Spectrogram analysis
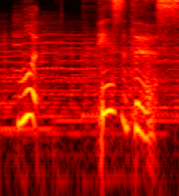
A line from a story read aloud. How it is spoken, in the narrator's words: choked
